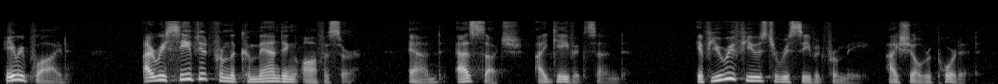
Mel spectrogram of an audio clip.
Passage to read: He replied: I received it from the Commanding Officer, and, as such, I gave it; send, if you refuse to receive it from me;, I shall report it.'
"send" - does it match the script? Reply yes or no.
yes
